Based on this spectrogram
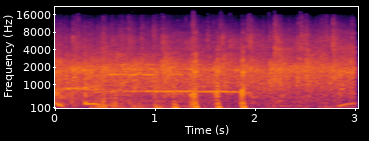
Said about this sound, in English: That got a clap. That got a clap.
